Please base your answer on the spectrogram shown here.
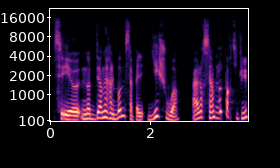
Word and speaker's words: Yeshua: Yeshua, c'est le nom de Jésus prononcé en aramé.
